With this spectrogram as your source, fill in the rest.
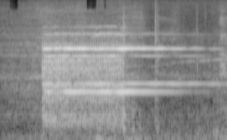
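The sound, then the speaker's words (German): A telephone bell in a headquarters office rings once in a loud, bright burst lasting about a second, then its metallic tone lingers and fades away. No one speaks. “Schon bald klingelte in der Zentrale das Telefon.”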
